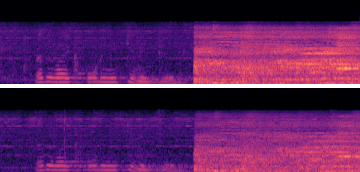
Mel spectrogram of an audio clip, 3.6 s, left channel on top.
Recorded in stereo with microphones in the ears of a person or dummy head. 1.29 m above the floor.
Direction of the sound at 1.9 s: 50° left (ahead or behind).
